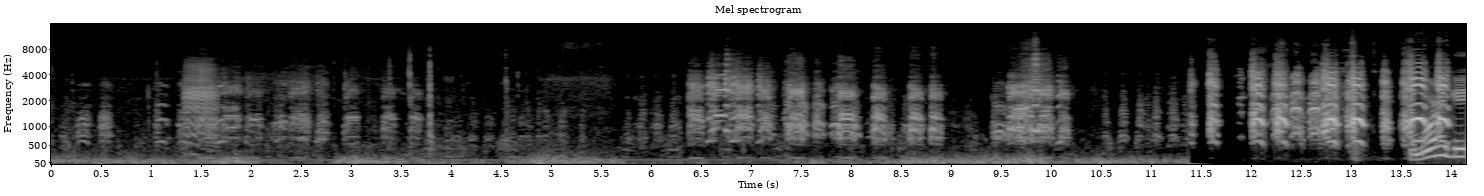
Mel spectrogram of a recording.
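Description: A flock of farm geese honks in loud, irregular bursts, first over a low steady hum and then alone, the sharp calls crowding together toward the end.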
